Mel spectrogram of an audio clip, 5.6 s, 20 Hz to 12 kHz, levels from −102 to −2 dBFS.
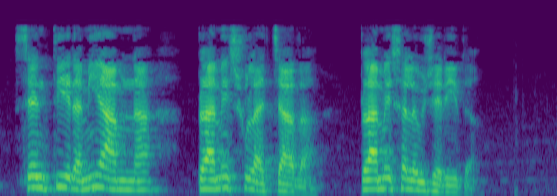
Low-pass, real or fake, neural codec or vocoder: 7.2 kHz; real; none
